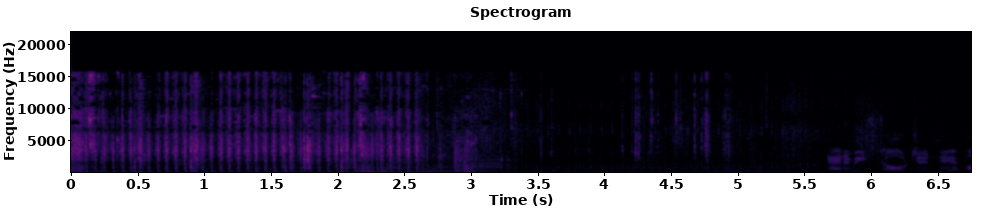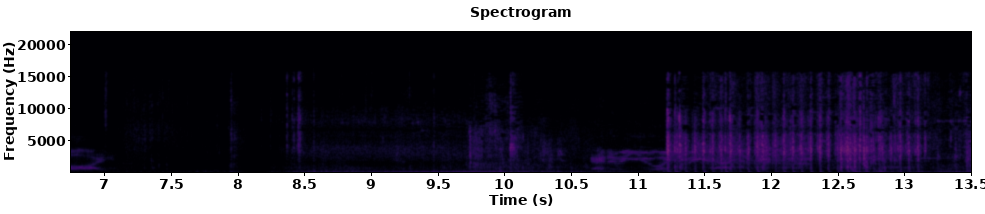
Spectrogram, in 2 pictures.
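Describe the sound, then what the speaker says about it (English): Machine gun fire rattles in rapid bursts in Call of Duty Warzone, a video game, loud at the start and end with quieter stretches between, while people talk over it. "I'll take you both out with this fucking machine gun"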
